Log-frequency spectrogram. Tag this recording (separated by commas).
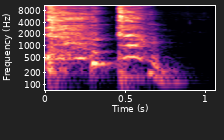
Respiratory sounds, Cough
